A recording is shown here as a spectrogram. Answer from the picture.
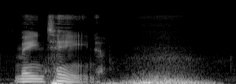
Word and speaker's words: maintain: Maintain. Maintain means keep up, carry on. Uphold. Uphold means support. Support, declare to be true. And the noun form is maintenance. Remember the shift in pronunciation, maintenance and maintain.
